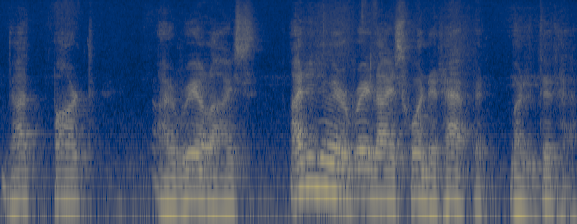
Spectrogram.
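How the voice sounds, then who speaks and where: A man with a medium pitch speaks at a fairly slow pace, leaving long, frequent pauses. His intonation is lively, and there is audible room echo. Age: 80s+. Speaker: cancer patient. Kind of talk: testimony. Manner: halting.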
